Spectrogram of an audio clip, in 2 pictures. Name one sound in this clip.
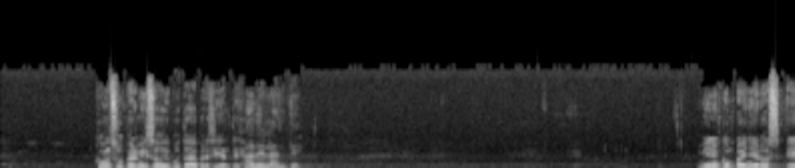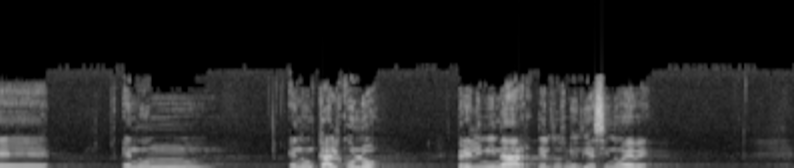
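A man speaks into a microphone over a loudspeaker in a large echoing hall, with pauses.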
